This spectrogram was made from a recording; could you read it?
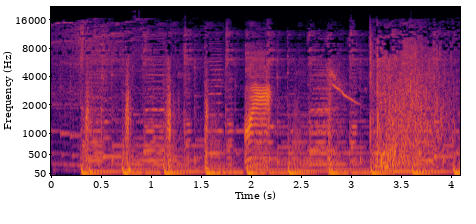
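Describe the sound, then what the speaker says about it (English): Cartoon farm ducks quack in a lively series of calls over a bright, tinkling musical backing, with no one speaking. "What cute ducks!"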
